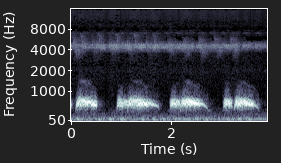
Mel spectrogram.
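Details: Spotted dove giving loud stammering coos: a short hoot then a drawn-out, gently falling coo, four phrases in quick succession, with a faint continuous high hum.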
